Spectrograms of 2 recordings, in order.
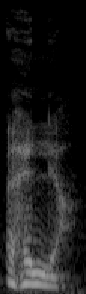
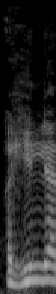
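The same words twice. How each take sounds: First: Said in the usual way. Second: अहिल्या with i in hil; mispronunciation. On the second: Shown as a demonstration. (अहिल्या, ह पर इ) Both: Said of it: "नहीं".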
